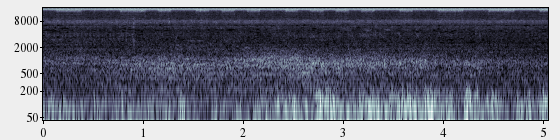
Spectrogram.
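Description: Quiet outdoor background: an uneven low rumble with a faint hiss that swells slightly in the middle.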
